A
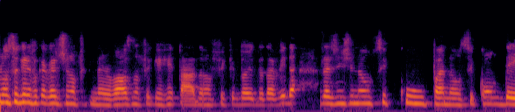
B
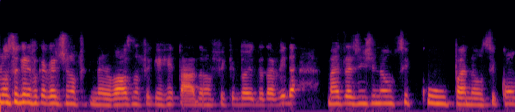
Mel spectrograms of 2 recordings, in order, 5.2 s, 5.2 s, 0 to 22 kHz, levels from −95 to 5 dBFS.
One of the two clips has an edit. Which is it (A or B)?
A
